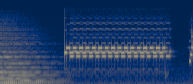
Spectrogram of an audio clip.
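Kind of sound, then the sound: signal or alarm, telephone ringing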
